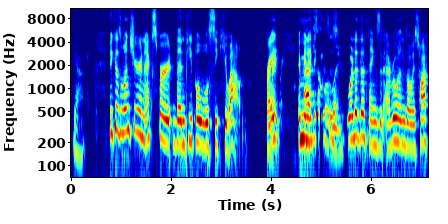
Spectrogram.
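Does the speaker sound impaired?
No.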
